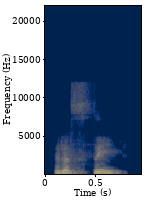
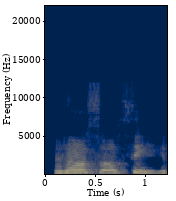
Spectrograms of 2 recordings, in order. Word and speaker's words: रस्सी: है उसको हटा दिया रस्सी लस्सी बल्ला बच्चा पक्का कच्चा कच्चा क च चा नहीं है र स सी र स सी नहीं रस्सी आप अगर उसकी स्पेलिंग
